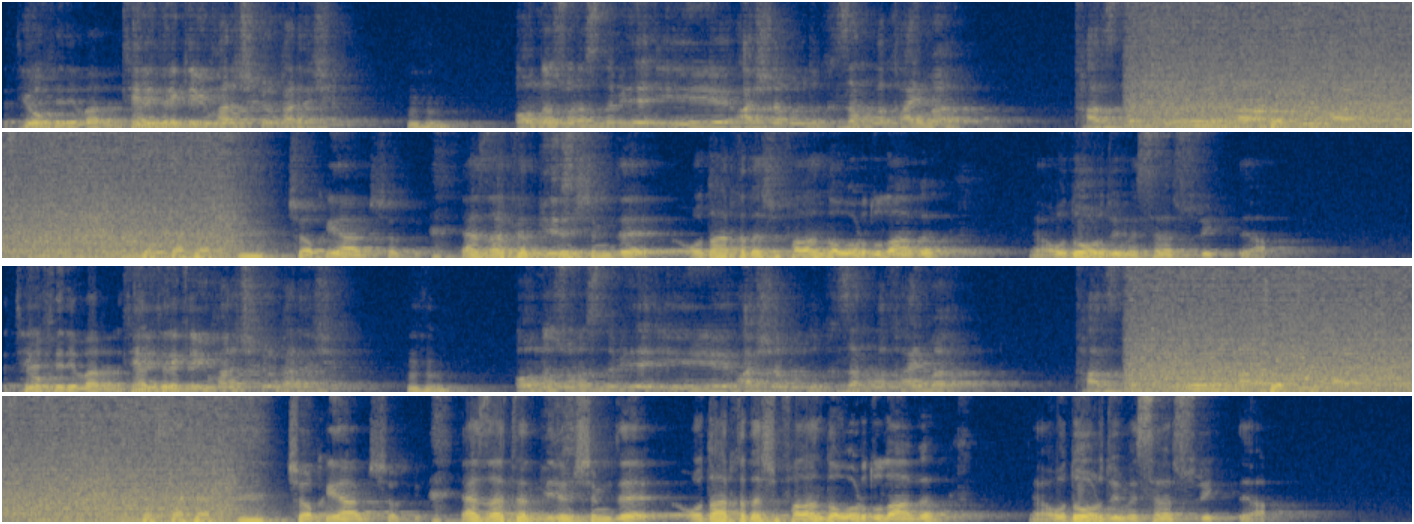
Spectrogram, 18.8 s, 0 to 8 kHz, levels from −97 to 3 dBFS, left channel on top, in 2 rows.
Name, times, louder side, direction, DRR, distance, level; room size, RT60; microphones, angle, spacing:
voice 1, 0.0-1.3 2.7-3.0 7.9-8.6 10.3-15.7 16.2-17.8, right 2 dB, 45° right, 10 dB, 0.6 m, -20 dB
voice 2, 0.8-2.3 3.4-6.4 7.2-10.7 12.7-13.2 16.4-16.6, left 2 dB, 45° left, -1 dB, 3.5 m, -29 dB
sound 1, 7.5-11.0, right 2 dB, 5° right, 1.3 m, -27 dB
9.7 x 9.6 x 7.5 m, 1.0 s
head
